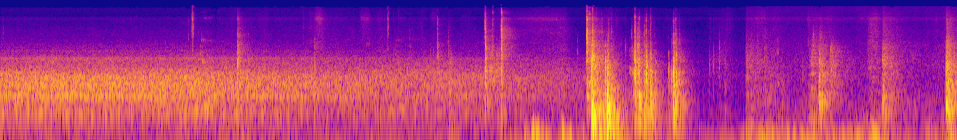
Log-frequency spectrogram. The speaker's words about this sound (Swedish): Nu far just tåget förbi här, det hörs alltid. Det, det tycker jag är hemtrevligt när man hör tåget som far förbi, alla människorna som, som är på väg någonstans.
